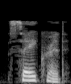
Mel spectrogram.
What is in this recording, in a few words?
"Sacred", English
